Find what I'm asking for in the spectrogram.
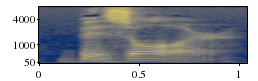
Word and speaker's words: bizarre: حالا یه صفت داریم اینجا اسم bizarre تلفظش هست. بریم چک کنیم. Bizarre در بریتش bizarre چون آر آخر تلفظ نمیشه بعد از صدای آ و گفته میشه bizarre و و امریکن ما میگیم bizarre.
